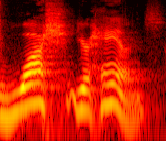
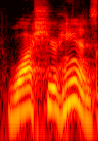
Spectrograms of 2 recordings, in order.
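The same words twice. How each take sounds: First: Scripture quote. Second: Said in the usual way. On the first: Shown as a demonstration. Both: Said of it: "Then he says".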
